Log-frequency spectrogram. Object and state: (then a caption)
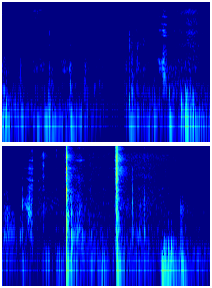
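Plastic game chips clicked together. Stacks of solid round plastic poker-style game chips with coloured rims and gem stickers rest on a fabric mat and are tapped and clicked with long painted nails and fingertips while being restacked. Soft, low shuffling and light taps lead into two sharp, bright clicks near the end, each cutting off almost instantly. The overall level is quiet, with a brief pause early on.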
